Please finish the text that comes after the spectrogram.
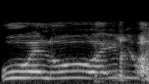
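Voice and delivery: high, lilting Welsh newsreader; breaking into laughter in Welsh accent. Acted. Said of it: "it has to be a Welsh newsreader".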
